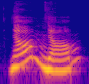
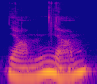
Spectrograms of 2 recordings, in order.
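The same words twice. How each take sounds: First: It is said very loudly. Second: It is said fairly softly.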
